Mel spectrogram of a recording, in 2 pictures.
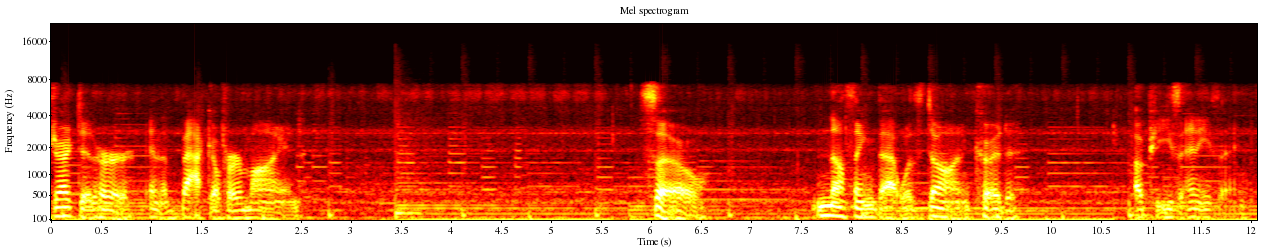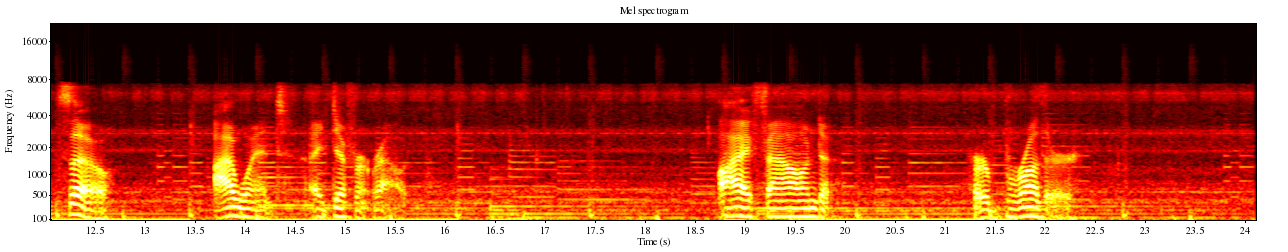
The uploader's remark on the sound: Please forgive the technical difficulties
